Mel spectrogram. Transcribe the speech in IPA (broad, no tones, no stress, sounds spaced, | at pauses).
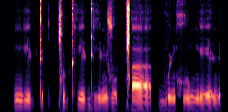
ŋ i ʈ | ǀ u ʈʰ i ɖʱ i ɳ z o ǁ a | b w ɯ ɳ xʷ ɤ w ŋ e ɳ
